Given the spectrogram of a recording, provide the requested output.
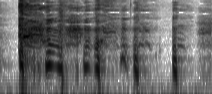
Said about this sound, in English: And I mean, so you're gonna make me cough.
